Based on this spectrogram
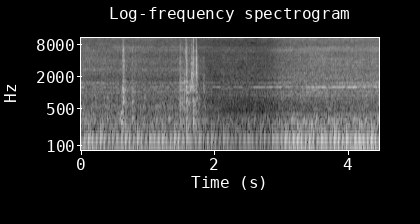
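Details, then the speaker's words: Turbocharged Chevy S10 V6, 5-speed, running a Greddy e-Manage tune, fully warmed up: a slow, slightly lumpy low idle with a steady beat and no knocks or squeals; normal warm idle. "a little bit of a slower low peer idle once it warms up and it's already warmed up all right"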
